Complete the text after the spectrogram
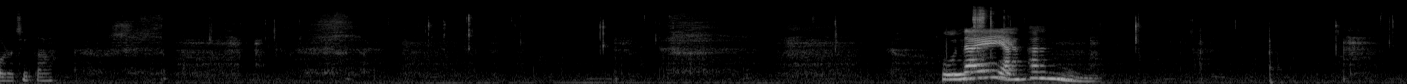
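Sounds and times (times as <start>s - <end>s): chewing food: 2.0s - 3.0s, 3.8s - 6.6s, 11.0s - 14.0s.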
